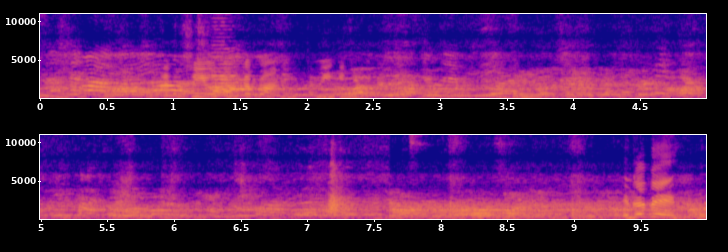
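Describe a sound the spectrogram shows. Young boys talk excitedly close by.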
